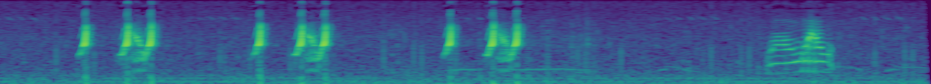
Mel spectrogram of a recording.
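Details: Quail (batair) call repeated three times as a crisp, high whistled triplet, one note then a tight pair, followed by a single lower, rasping nasal note at the end.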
